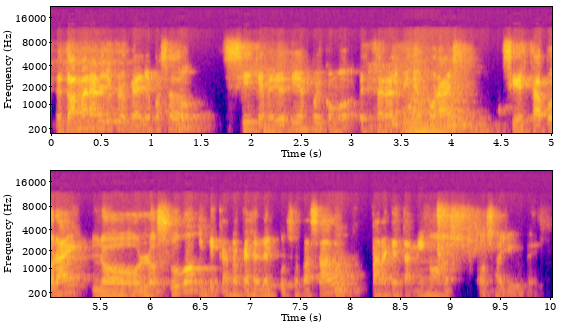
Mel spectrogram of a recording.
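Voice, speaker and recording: A man's voice: mid-range voice, fairly quick. A Spanish-accented male teacher explaining grammar to an adult class, hesitant, with many restarts and checks for understanding. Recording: echoey room, faint noise.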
